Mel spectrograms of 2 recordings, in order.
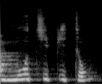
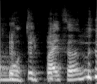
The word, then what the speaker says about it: Monty Python: Ici, on dira Monty Python et pas Monty Python. mais voilà, on, le prononcera à la française.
